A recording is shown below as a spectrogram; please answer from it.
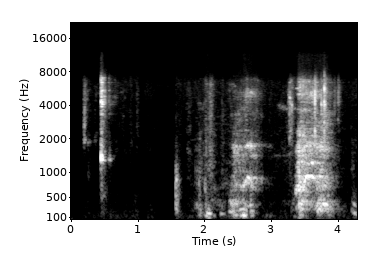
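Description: Soft pastel stick rubbed across fine-grit sanded pastel paper (UArt): two short scratchy strokes in the second half, after a light tap about half a second in.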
